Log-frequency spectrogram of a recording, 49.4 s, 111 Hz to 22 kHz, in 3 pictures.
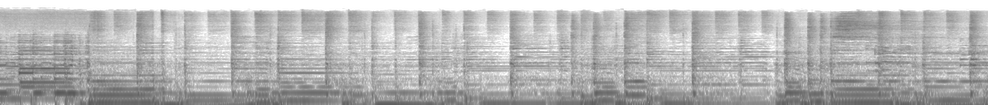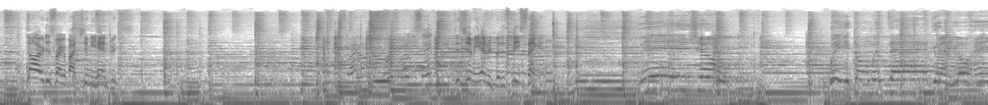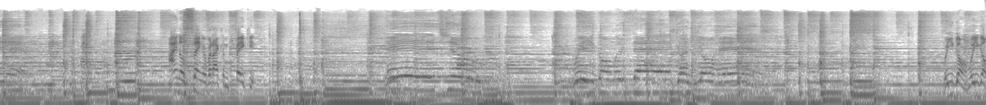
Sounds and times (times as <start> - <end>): Music: 0.0 - 49.3
Speech: 16.9 - 18.6, 22.1 - 25.7, 35.8 - 37.3, 48.7 - 49.3
Male singing: 27.1 - 28.8, 30.2 - 33.5, 39.4 - 41.1, 42.4 - 45.7.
